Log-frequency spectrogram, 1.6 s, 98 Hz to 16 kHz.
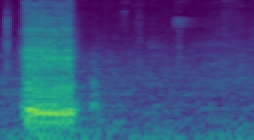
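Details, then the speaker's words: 2011 Infiniti G37 sedan front door: one loud, harsh buzz of about a third of a second when locking. The door lock actuator is suspected, though the mechanic says it might not be the actuator. It is being replaced anyway. "she's making a noise when you lock it let me show you real quick it's mad loud listen embarrassing it's the actual door actuator that's making a noise as you see"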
